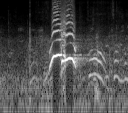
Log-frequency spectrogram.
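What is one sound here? A young woman screams loudly in fright.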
